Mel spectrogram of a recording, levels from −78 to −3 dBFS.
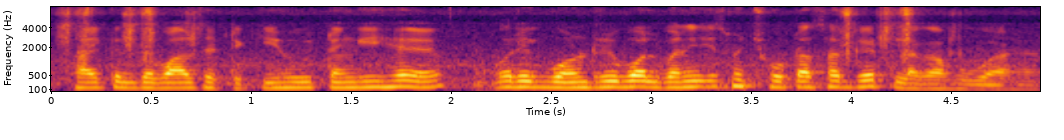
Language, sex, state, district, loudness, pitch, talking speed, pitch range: Hindi, male, Bihar, Madhepura, -16 LUFS, 150 Hz, 230 wpm, 140-160 Hz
